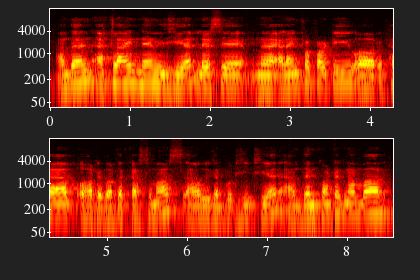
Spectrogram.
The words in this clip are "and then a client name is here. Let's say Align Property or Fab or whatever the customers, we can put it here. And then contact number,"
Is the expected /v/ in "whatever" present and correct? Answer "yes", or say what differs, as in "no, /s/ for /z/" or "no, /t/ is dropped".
no, /b/ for /v/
